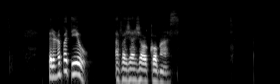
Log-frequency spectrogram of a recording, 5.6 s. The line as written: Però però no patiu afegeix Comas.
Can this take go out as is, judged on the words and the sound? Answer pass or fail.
fail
